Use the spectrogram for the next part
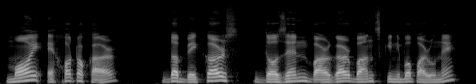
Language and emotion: Assamese, neutral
